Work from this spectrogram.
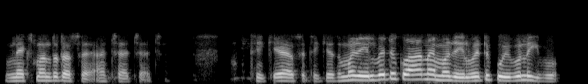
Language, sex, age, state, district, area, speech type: Assamese, male, 18-30, Assam, Charaideo, urban, conversation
